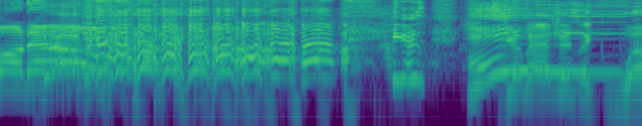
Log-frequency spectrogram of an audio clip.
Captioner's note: laugh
